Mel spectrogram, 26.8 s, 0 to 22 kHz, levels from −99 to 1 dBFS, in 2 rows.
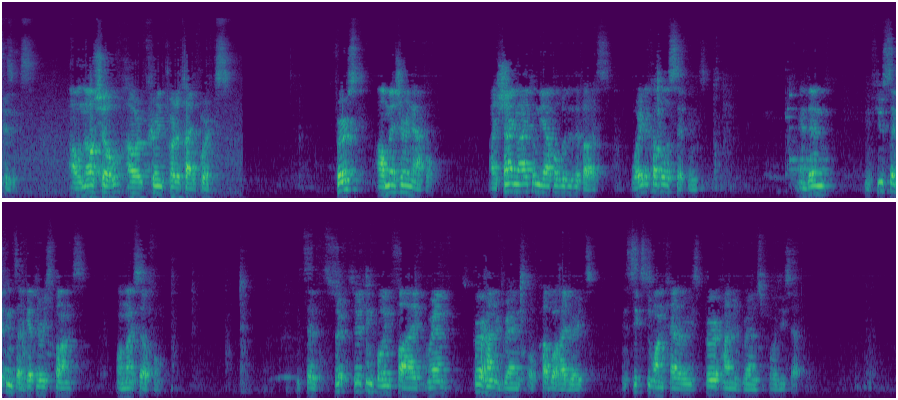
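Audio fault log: Nothing stood out as a problem on listening.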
